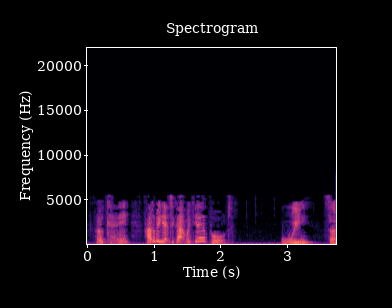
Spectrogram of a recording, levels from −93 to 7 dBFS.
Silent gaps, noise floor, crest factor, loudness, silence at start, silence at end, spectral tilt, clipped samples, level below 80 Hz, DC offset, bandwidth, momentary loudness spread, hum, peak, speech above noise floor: none; -47 dBFS; 22 dB; -27 LUFS; 0.15 s; 0 s; -10 dB/octave; under 0.1%; -56 dBFS; under 0.1%; 5.8 kHz; 12 LU; none; -6 dBFS; 20 dB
